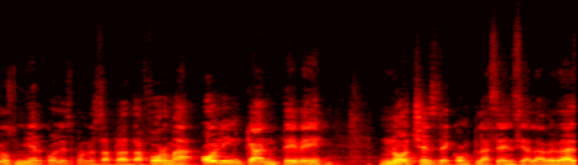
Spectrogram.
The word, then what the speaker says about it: Olincan: Entonces, quizá visualmente de momento decimos es Olin, pero la pronunciación correcta es Olincan TV.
